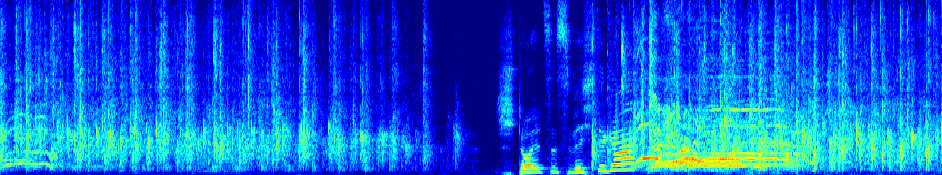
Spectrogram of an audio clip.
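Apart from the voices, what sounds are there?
audience applause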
